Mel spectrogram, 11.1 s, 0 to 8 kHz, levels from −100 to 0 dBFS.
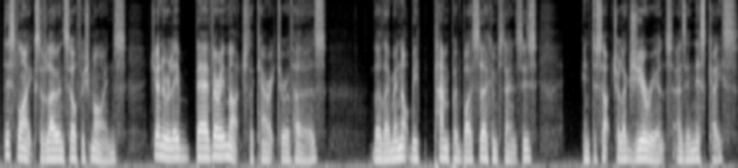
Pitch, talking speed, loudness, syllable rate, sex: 110 Hz, 170 wpm, -19 LUFS, 5.3 syllables/s, male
